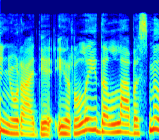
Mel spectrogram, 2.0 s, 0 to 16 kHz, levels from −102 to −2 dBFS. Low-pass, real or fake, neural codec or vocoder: 10.8 kHz; real; none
